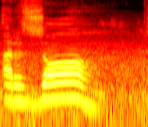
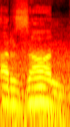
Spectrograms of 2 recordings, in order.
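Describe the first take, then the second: First: The last vowel sounds like a rounded o. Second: The last vowel sounds like an open a.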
